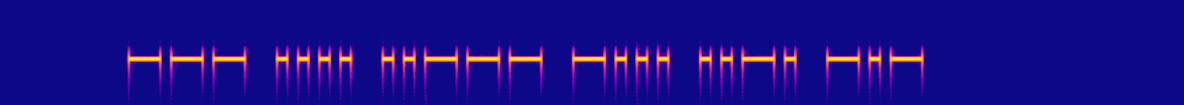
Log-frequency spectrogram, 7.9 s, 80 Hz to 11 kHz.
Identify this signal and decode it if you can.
Morse code, heard as a keyed tone, about 17 wpm, 700 Hz. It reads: OH2BFK
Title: DXCC-100 Call Signs - 6 Characters - 17wpm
